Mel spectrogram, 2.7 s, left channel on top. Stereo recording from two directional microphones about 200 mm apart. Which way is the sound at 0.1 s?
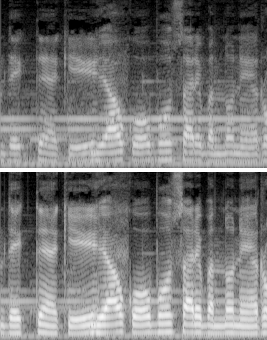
40° right (ahead or behind).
